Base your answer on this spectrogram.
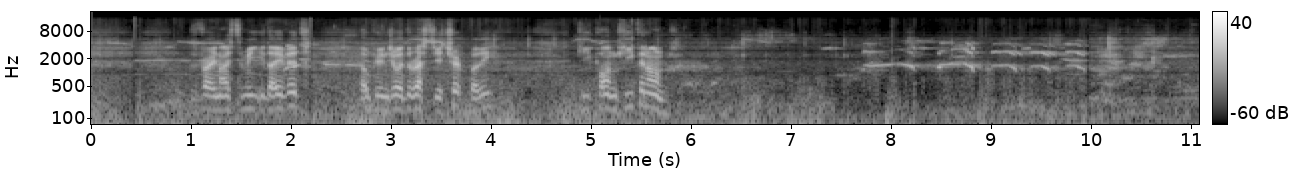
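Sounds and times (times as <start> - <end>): gull calling: 0.0 - 3.6, 7.4 - 11.0
wind buffeting microphone: 0.0 - 11.0.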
